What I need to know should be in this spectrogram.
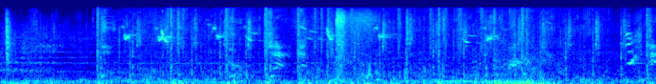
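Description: Magic projectiles zap and burst in quick bursts.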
